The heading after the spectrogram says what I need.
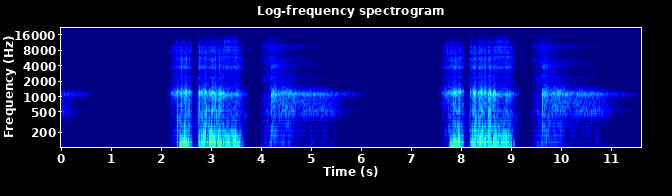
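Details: Snoring while sleeping: two rough snores about six seconds apart, each a harsh snorting inhale followed by a long rasping exhale.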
